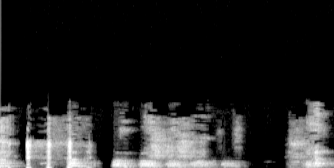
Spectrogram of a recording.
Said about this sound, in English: When the spirits come to visit, the dogs go wild. Yeah, well, we kicked ours out, but they barked in the background for a little bit too.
